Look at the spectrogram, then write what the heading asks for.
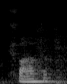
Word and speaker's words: Vater: Words like Vater and von, although written with a V, are pronounced with an F, Vater, von.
